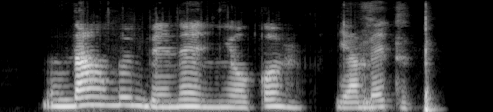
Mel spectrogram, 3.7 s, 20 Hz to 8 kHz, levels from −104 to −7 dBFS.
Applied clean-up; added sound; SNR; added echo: neural mask model Resemble Enhance denoiser.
